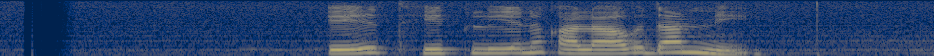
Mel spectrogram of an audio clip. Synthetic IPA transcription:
eːt̪hit̪lijənəkalaːʋəd̪anːḛː

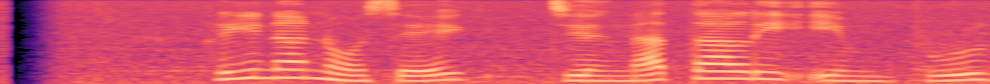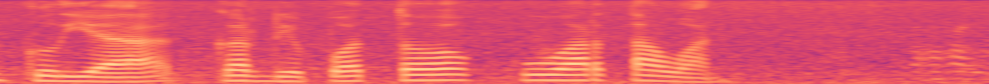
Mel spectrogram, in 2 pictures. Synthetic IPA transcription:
rinanose̥ | d͡ʒɨŋnat̪aliʔimbulɡliakɨrdipɔt̪ɔkuwart̪awan

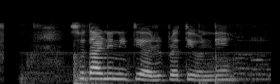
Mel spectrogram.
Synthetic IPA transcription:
sud̪ʱarnʌnit̪iɦʌɾuprʌt̪iɦunle

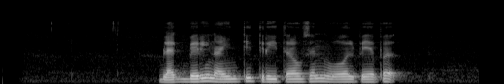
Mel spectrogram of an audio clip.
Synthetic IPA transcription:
blæk̚bɛɾinɐɪnʈit̪ʰɾiːt̪ʰɐʊsɐ̃nɖʋəːlpeːpɐɾ

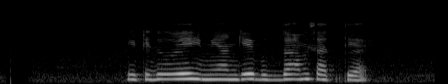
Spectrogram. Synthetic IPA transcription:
piʈid̪uːʋeːɦimijaŋɡeːbudd̪aɦaməsat̪ːjjaj

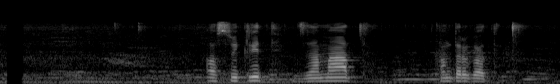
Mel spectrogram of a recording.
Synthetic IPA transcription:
ʌswikrit̪d͡zʌmat̪ | ʌnt̪ʌrɡʌt̪

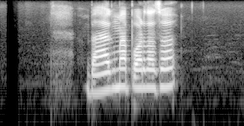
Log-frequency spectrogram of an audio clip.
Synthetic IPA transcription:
bʱaɡmapʌrd̪ʌt͡sʰʌ

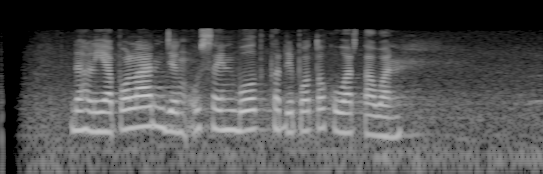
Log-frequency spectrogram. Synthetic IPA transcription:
dahliapoland͡ʒɨŋṵsajnbɔlt̪̚kɨrdipɔt̪ɔkuwart̪awan

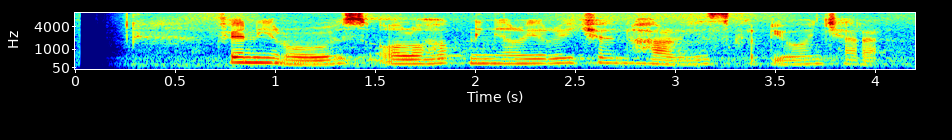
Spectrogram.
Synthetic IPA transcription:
fɛniɾɔlsɔ̰lɔɦɔk̚niŋəliɾit͡ʃənɦaɾiskərdiwaɲt͡ʃaɾa

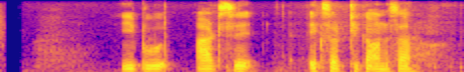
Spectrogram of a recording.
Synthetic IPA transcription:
ipu | aʈʰse | eksʌʈʰːikaʌnusar

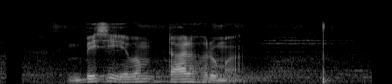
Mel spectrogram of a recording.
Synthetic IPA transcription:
besiebʌmʈaɾɦʌɾuma̰

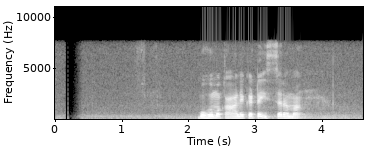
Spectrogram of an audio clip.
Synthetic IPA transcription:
boɦoməka̰ːlekəʈəisːəɾəma̰ŋ

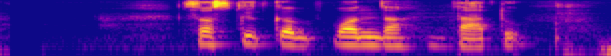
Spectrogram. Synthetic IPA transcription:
sʌ̃nskɾit̪kobʌnd̪ʱʌd̪ʱat̪u

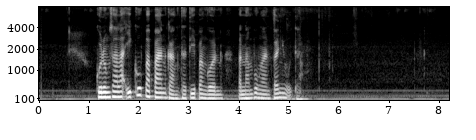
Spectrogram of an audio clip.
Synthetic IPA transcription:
ɡ̥ṳnʊŋsalaʔikupapankaŋd̪̥ä̤d̪̥i̤paŋɡɔnpənampuŋanb̥ä̤ɲuṵd̪̥a̤

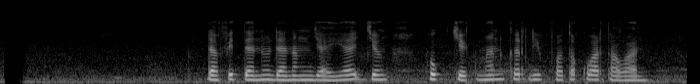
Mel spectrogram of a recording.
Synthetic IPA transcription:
dafɪt̪̚danudanaŋd͡ʒajad͡ʒɨŋ | huk̚d͡ʒɛk̚mankɨrdipɔt̪ɔkwart̪awan

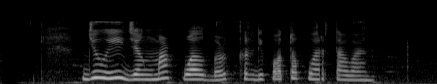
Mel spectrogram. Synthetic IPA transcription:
d͡ʒuid͡ʒɨŋmarkwɛlbərɡkːɨrdipɔt̪ɔkwart̪awan

